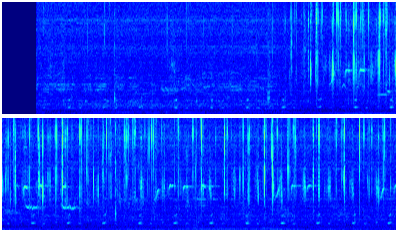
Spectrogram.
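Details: Hungry hedgehog just out of winter hibernation, eating meat and making odd smacking sounds: quiet start, then from about four seconds a dense, irregular run of sharp wet clicks and lip-smacks over a steady low hum.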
